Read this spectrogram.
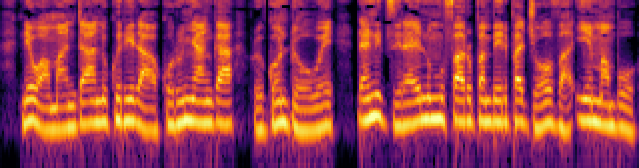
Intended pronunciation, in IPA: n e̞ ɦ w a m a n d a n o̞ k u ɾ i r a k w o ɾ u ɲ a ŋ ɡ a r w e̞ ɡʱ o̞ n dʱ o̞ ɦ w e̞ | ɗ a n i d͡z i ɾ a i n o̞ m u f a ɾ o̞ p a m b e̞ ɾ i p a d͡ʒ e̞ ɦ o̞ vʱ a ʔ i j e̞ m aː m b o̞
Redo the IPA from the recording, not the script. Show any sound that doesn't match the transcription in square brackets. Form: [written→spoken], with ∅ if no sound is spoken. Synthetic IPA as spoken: n e̞ ɦ w a m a n d a n o̞ k u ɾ i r a k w o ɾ u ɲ a ŋ ɡ a r w e̞ ɡʱ o̞ n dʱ o̞ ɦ w e̞ | ɗ a n i d͡z i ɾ a i n o̞ m u f a ɾ o̞ p a m b e̞ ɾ i p a d͡ʒ e̞ ɦ o̞ vʱ a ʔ i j e̞ m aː m b o̞

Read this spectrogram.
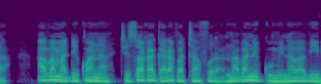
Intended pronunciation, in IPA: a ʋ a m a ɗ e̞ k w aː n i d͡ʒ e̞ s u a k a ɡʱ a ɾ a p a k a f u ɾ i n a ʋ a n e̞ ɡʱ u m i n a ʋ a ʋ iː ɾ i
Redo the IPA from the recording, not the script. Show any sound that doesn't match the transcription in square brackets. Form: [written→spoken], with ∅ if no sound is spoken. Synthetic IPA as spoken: a ʋ a m a ɗ e̞ k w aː n [i→a] d͡ʒ e̞ s u a k a ɡʱ a ɾ a p a [k→t] a f u ɾ [i→a] n a ʋ a n e̞ ɡʱ u m i n a ʋ a ʋ iː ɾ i

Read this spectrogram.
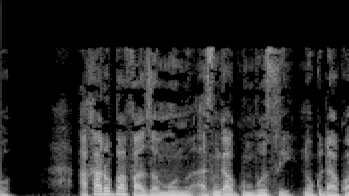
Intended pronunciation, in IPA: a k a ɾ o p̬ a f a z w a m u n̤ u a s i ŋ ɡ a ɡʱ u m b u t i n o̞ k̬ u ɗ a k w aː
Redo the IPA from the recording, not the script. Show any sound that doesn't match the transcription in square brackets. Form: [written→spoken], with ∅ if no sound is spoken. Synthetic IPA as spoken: a k a ɾ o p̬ a f a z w a m u n̤ u a s i ŋ ɡ a ɡʱ u m b u [t→s] i n o̞ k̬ u ɗ a k w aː

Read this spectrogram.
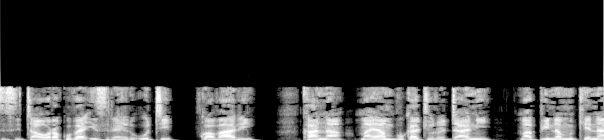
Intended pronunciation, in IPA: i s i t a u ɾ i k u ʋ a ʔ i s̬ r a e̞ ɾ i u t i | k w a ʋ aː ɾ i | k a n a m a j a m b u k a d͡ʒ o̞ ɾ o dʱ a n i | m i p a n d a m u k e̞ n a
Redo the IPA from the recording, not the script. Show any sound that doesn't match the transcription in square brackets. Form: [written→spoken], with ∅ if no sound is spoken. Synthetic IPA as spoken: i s i t a u ɾ [i→a] k u ʋ a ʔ i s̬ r a e̞ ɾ i u t i | k w a ʋ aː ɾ i | k a n a m a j a m b u k a d͡ʒ o̞ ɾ o dʱ a n i | m [i→a] p [a→i] n d a m u k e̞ n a

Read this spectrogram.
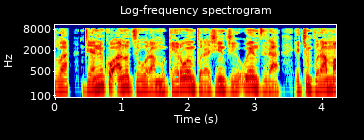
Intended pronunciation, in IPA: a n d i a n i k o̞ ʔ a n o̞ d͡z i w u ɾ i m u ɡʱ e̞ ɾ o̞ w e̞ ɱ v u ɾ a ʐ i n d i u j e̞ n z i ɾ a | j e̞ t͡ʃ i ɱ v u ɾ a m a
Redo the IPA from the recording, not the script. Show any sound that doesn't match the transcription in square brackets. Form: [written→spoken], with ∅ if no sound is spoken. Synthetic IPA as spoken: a n d i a n i k o̞ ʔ a n o̞ d͡z i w u ɾ [i→a] m u ɡʱ e̞ ɾ o̞ w e̞ ɱ v u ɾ a [ʐ→ʒ] i n [d→d͡ʒ] i u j e̞ n z i ɾ a | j e̞ t͡ʃ i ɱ v u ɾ a m a

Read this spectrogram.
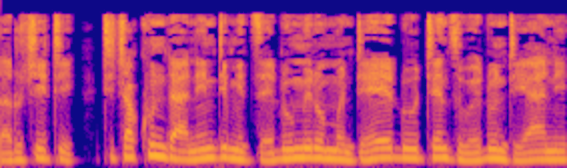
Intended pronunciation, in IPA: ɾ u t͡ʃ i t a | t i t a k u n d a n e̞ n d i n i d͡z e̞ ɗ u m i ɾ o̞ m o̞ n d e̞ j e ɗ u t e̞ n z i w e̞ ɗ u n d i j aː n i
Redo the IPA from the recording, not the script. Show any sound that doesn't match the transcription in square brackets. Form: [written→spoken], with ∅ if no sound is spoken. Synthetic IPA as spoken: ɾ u t͡ʃ i t [a→i] | t i [t→t͡ʃ] a k u n d a n e̞ n d i [n→m] i d͡z e̞ ɗ u m i ɾ o̞ m o̞ n d e̞ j e ɗ u t e̞ n z i w e̞ ɗ u n d i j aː n i

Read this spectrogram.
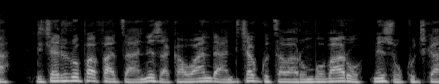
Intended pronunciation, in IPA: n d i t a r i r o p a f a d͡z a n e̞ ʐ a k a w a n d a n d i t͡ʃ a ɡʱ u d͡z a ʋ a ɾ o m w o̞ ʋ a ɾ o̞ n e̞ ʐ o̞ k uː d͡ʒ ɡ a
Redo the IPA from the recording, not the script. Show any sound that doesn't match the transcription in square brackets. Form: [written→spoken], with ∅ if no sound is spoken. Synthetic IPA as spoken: n d i [t→t͡ʃ] a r i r o p a f a d͡z a n e̞ ʐ a k a w a n d a n d i t͡ʃ a ɡʱ u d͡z a ʋ a ɾ o m [w→b] o̞ ʋ a ɾ o̞ n e̞ ʐ o̞ k uː d͡ʒ ɡ a

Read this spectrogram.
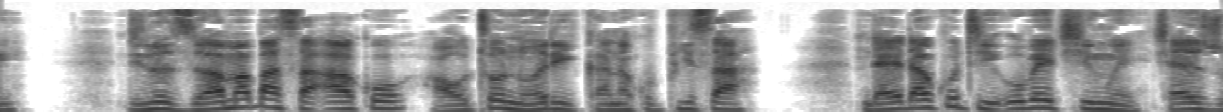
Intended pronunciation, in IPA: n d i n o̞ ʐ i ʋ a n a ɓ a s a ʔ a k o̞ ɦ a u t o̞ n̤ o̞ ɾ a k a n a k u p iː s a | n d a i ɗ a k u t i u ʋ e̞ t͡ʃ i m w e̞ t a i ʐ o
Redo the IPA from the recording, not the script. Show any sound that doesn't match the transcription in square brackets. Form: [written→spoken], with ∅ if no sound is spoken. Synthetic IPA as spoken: n d i n o̞ [ʐ→z] i ʋ a [n→m] a ɓ a s a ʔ a k o̞ ɦ a u t o̞ n̤ o̞ ɾ [a→i] k a n a k u p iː s a | n d a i ɗ a k u t i u ʋ e̞ t͡ʃ i m w e̞ [t→t͡ʃ] a i ʐ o

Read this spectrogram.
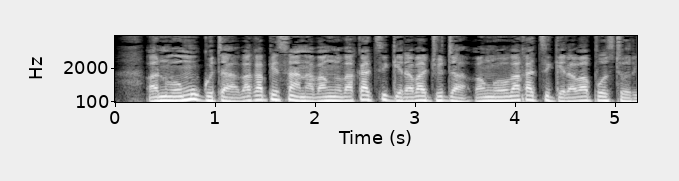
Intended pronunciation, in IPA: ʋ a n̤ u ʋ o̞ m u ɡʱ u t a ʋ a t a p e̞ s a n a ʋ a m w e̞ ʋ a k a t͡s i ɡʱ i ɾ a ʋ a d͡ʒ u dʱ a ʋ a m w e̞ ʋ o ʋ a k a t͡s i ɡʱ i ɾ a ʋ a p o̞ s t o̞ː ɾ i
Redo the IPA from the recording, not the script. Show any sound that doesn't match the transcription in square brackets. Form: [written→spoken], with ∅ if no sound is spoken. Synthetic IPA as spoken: ʋ a n̤ u ʋ o̞ m u ɡʱ u t a ʋ a [t→k] a p e̞ s a n a ʋ a m w e̞ ʋ a k a t͡s i ɡʱ i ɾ a ʋ a d͡ʒ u dʱ a ʋ a m w e̞ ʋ o ʋ a k a t͡s i ɡʱ i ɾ a ʋ a p o̞ s t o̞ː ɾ i

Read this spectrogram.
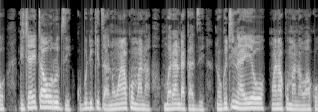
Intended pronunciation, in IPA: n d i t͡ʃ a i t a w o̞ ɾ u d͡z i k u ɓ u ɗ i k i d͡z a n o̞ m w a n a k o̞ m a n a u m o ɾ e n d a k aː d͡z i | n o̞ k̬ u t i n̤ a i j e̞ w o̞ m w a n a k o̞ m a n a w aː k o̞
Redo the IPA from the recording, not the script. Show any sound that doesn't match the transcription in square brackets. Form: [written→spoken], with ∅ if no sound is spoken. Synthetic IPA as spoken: n d i t͡ʃ a i t a w o̞ ɾ u d͡z i k u ɓ u ɗ i k i d͡z a n o̞ m w a n a k o̞ m a n a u m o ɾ [e→a] n d a k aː d͡z i | n o̞ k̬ u t i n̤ a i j e̞ w o̞ m w a n a k o̞ m a n a w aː k o̞

